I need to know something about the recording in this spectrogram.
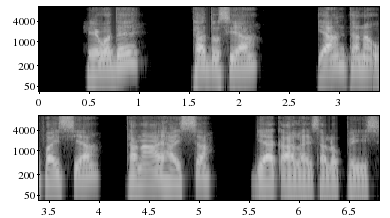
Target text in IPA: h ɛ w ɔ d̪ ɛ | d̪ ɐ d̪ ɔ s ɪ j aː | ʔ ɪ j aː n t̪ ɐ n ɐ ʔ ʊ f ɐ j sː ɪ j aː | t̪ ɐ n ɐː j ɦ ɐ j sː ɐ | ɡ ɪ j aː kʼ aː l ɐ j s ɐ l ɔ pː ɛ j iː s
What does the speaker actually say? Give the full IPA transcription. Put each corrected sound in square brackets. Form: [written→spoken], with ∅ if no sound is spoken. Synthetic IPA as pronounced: h ɛ w ɔ d̪ ɛ | [d̪→t̪] ɐ d̪ ɔ s ɪ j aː | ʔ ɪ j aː n t̪ ɐ n ɐ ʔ ʊ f ɐ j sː ɪ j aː | t̪ ɐ n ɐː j ɦ ɐ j sː ɐ | ɡ ɪ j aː kʼ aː l ɐ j s ɐ l ɔ pː ɛ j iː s

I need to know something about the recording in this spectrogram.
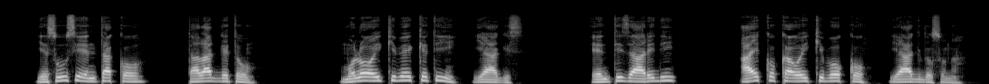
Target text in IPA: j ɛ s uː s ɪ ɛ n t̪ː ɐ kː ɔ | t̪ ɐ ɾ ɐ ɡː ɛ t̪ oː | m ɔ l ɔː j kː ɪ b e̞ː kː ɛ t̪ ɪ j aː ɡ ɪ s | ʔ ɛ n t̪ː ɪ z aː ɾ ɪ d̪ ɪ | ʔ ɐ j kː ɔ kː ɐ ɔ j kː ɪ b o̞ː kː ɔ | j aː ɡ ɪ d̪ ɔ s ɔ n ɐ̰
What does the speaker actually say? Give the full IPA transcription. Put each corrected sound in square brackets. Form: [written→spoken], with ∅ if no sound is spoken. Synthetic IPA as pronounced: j ɛ s uː s ɪ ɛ n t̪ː ɐ kː ɔ | t̪ ɐ [ɾ→l] ɐ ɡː ɛ t̪ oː | m ɔ l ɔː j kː ɪ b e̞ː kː ɛ t̪ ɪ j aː ɡ ɪ s | ʔ ɛ n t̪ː ɪ z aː ɾ ɪ d̪ ɪ | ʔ ɐ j kː ɔ kː ɐ ɔ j kː ɪ b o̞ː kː ɔ | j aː ɡ ɪ d̪ ɔ s ɔ n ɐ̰

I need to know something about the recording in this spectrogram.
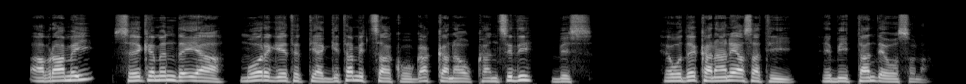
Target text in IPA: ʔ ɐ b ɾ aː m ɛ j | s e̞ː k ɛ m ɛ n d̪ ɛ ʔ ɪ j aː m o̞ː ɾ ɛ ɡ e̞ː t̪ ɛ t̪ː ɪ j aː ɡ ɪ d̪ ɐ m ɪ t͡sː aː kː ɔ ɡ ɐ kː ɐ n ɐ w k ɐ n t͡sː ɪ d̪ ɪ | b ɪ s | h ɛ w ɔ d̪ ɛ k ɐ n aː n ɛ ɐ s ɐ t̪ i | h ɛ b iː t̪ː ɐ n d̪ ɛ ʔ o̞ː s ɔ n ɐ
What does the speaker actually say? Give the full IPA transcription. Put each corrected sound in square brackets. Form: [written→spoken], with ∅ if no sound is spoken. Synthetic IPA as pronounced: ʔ ɐ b ɾ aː m ɛ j | s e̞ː k ɛ m ɛ n d̪ ɛ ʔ ɪ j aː m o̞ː ɾ ɛ ɡ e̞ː t̪ ɛ t̪ː ɪ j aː ɡ ɪ [d̪→t̪] ɐ m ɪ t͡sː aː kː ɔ ɡ ɐ kː ɐ n ɐ w k ɐ n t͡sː ɪ d̪ ɪ | b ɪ s | h ɛ w ɔ d̪ ɛ k ɐ n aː n ɛ ɐ s ɐ t̪ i | h ɛ b iː t̪ː ɐ n d̪ ɛ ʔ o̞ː s ɔ n ɐ

